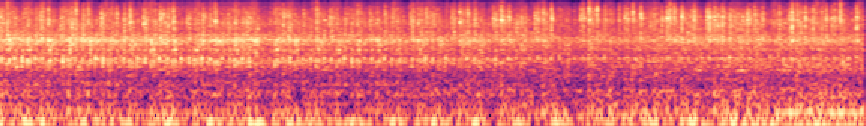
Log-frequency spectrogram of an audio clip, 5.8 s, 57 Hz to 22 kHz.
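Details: Corvette C7 V8 on its first start after a twin-turbo install, with residue burning off and coolant air bubbles being worked out. A steady, even, deep low rumble with no knocks or misses; a healthy idle.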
